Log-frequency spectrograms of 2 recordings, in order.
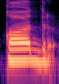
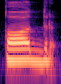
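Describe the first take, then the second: Both takes have the same delivery.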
